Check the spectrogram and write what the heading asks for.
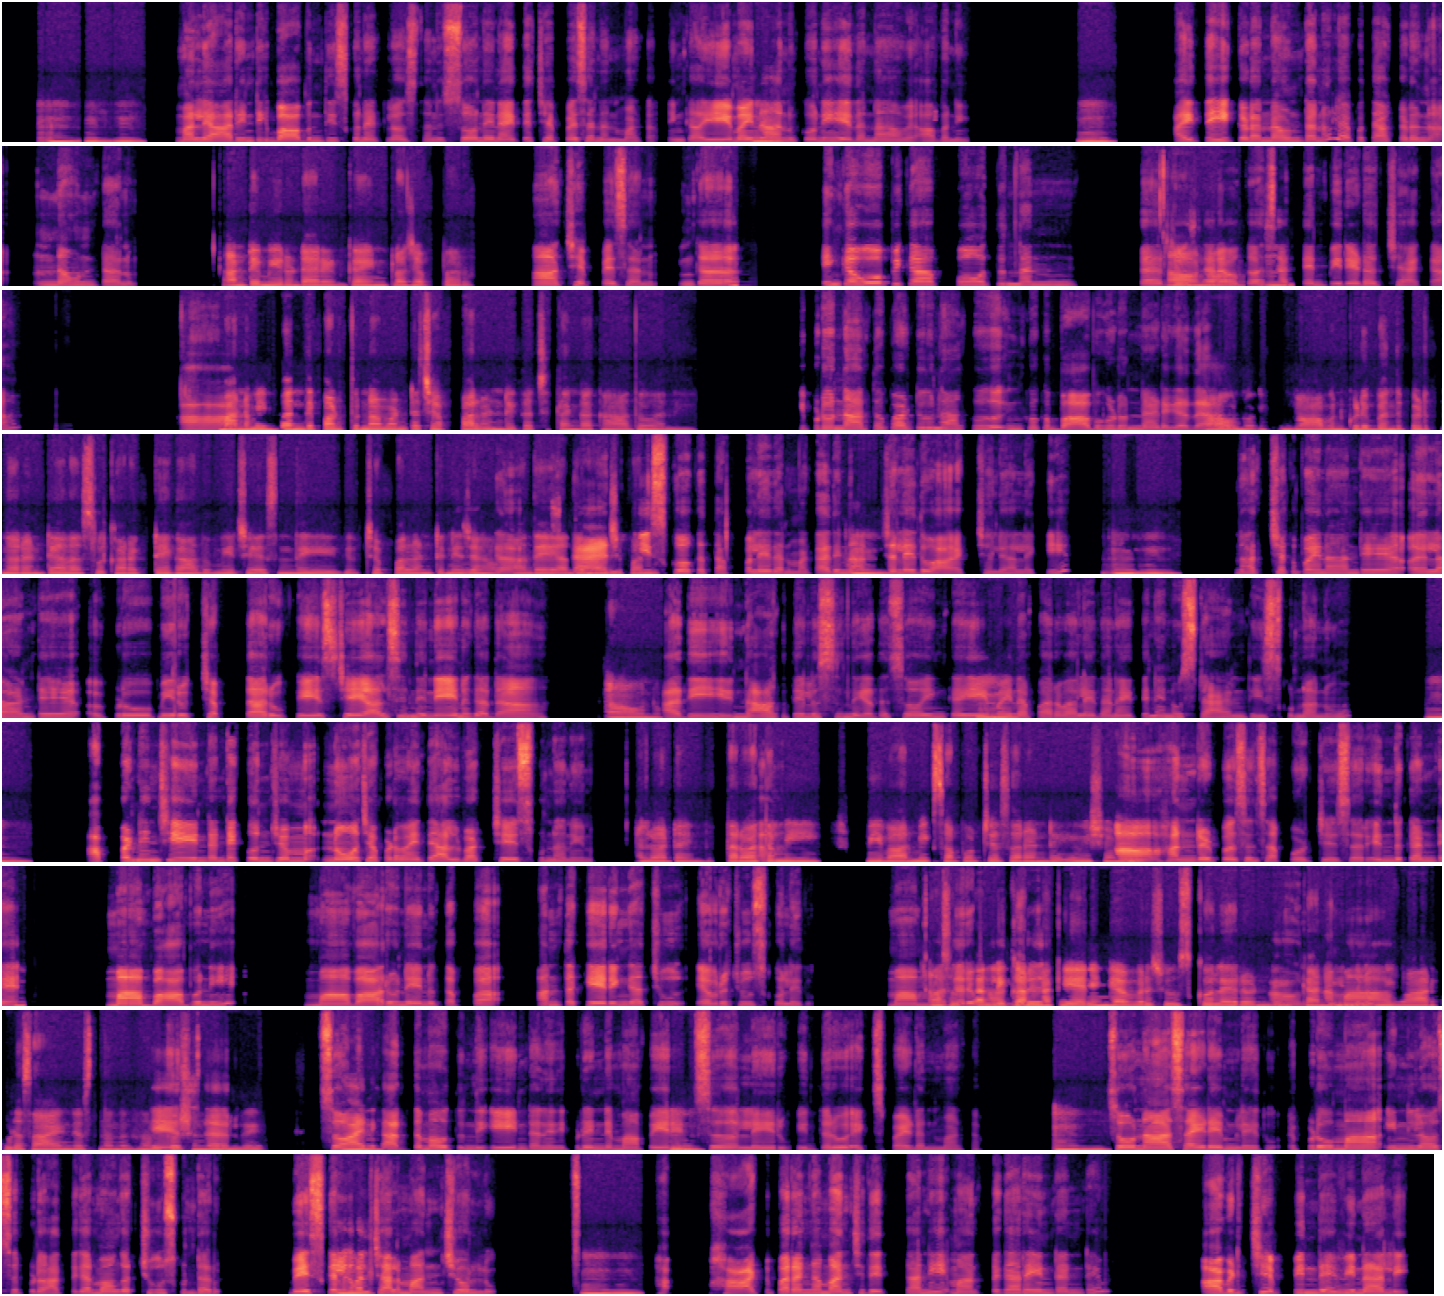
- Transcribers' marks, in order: in English: "సో"; other background noise; in English: "డైరె‌క్ట్‌గా"; in English: "సర్‌టేన్"; in English: "స్టాండ్"; in English: "యాక్చువల్లీ"; in English: "ఫేస్"; in English: "సో"; in English: "స్టాండ్"; in English: "నో"; tapping; in English: "సపోర్ట్"; in English: "హండ్రెడ్ పర్సెంట్ సపోర్ట్"; in English: "కేరింగ్‌గా"; lip smack; in English: "మదర్, ఫాదర్"; in English: "కేరింగ్"; in English: "సో"; in English: "పేరెంట్స్"; in English: "ఎక్స్‌పైర్డ్"; in English: "సో"; in English: "సైడ్"; in English: "ఇన్ లాస్"; in English: "బేసికల్‌గా"; in English: "హార్ట్"
- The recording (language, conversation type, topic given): Telugu, podcast, చేయలేని పనిని మర్యాదగా ఎలా నిరాకరించాలి?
